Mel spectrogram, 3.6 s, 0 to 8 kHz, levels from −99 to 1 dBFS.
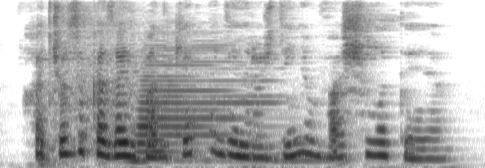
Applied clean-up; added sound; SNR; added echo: classical method WPE with log-MMSE.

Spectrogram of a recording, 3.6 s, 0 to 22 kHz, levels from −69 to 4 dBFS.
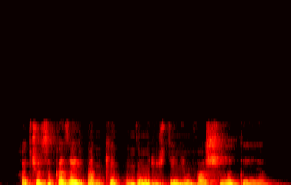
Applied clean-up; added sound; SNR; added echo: neural separator model SepFormer DNS4.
